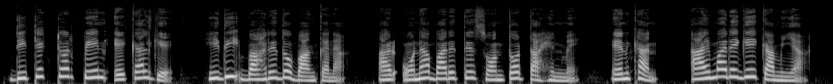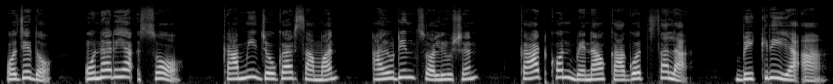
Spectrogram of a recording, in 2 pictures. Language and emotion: Santali, neutral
